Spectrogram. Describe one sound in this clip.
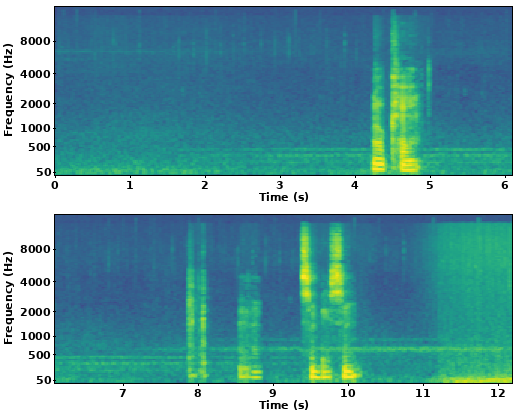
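A magic spell hums softly and steadily.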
